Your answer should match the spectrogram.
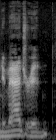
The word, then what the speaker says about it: New Madrid: that way but if you find yourself in New Madrid you should pronounce it that way and things will go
